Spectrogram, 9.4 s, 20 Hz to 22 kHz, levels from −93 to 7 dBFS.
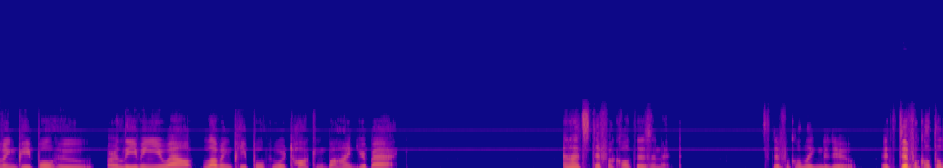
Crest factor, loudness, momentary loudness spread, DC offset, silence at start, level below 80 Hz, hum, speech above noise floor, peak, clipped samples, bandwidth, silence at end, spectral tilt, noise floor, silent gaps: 30 dB; -41 LUFS; 14 LU; under 0.1%; 0 s; -84 dBFS; none; 43 dB; -12 dBFS; under 0.1%; 8.4 kHz; 0 s; -5 dB/octave; -84 dBFS; none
